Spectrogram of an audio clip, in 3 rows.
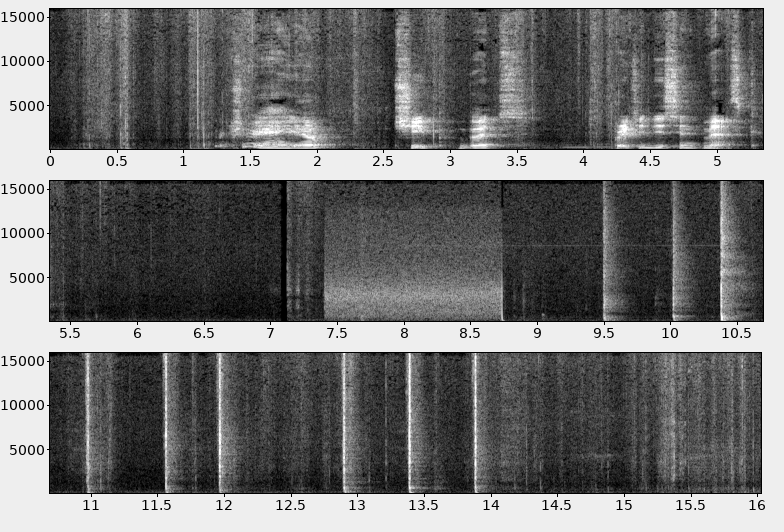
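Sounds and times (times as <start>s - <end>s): steady hiss: 7.4s - 8.8s.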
